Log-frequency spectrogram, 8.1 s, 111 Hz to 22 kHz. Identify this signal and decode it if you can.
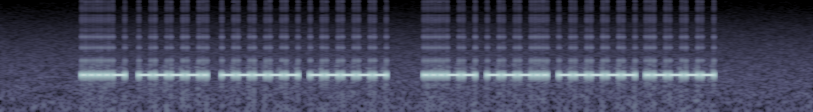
Morse code, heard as a keyed tone, hand-sent with a paddle, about 31 wpm, 640 Hz. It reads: 4900 3801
